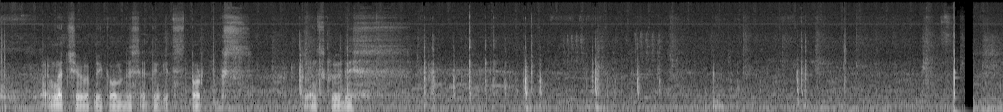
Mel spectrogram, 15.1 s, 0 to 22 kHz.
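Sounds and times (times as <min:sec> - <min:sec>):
screwdriver clicking on metal: 0:01.9 - 0:13.0.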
